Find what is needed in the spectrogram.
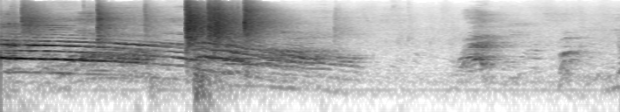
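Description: A kendo player's long held kiai shout, falling slightly in pitch and fading after about three and a half seconds. About two seconds in comes a sharp crack of a bamboo shinai striking armor.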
